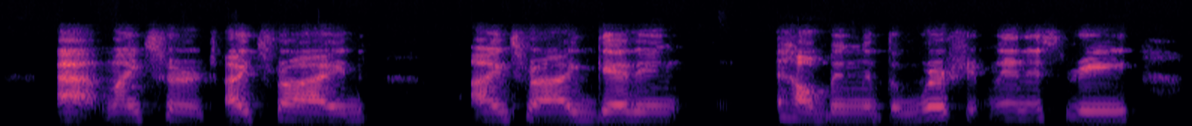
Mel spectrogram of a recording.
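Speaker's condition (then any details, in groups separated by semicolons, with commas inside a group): Cerebral palsy; present from birth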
